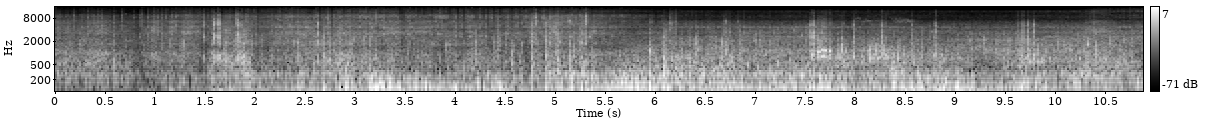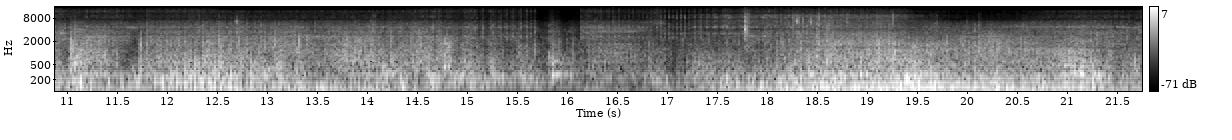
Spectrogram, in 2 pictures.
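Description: Wind rumbles across a microphone.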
